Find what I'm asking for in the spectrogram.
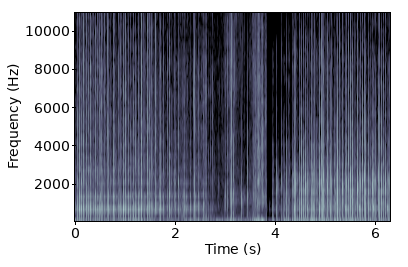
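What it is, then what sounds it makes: Empty cardboard paper roll tube. Long fingernails rapidly tap and scratch an empty, hollow brown cardboard kitchen-roll tube held in the hands and tilted sideways. The quick, dry clicks have a hollow, boxy ring. The tapping eases into softer scratching midway, then picks back up at full pace.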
